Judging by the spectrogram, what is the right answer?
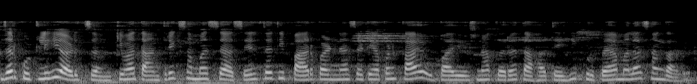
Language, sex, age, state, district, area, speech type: Marathi, female, 45-60, Maharashtra, Thane, rural, spontaneous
